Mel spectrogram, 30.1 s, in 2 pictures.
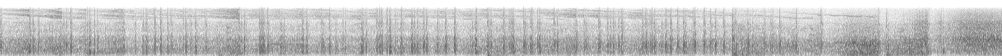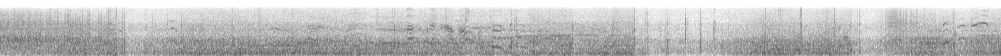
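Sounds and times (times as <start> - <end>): firework falling whistle: 0.0 - 17.9, 27.8 - 30.0
firework bursts: 0.0 - 18.8, 24.4 - 30.0
fireworks crackling pops: 0.0 - 19.0, 22.0 - 29.8.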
